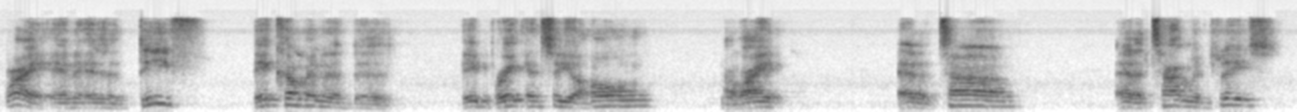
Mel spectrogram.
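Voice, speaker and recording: Higher-voiced male street preacher. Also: expressive, measured pace, long pauses. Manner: repeatedly checks in with "all right?" and "you see?". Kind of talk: impromptu street preaching, expounding scripture.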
